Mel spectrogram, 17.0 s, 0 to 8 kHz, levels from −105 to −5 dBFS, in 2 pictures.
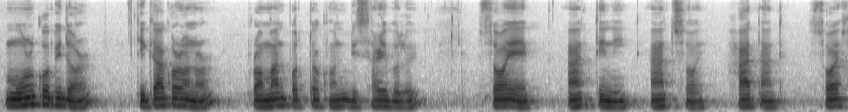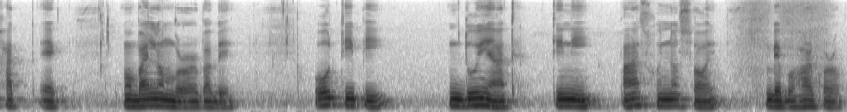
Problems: constant background noise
